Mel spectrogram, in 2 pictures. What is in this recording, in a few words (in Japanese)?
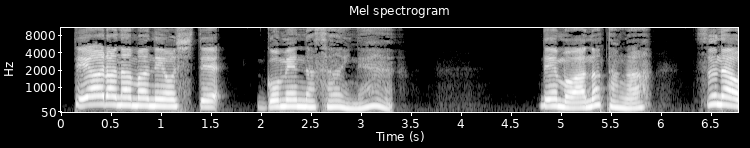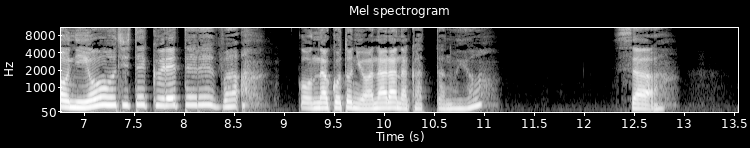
zyosei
